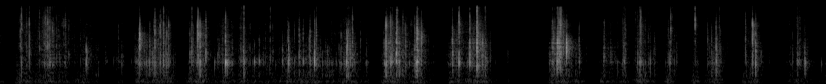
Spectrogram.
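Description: Fingers squeeze and crinkle a small, empty white plastic bag rolled into a tube. Bright, crackly crinkling comes in quick bursts separated by brief pauses, with almost no low end.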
